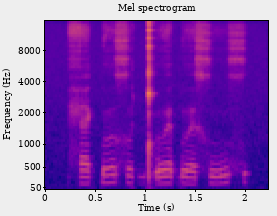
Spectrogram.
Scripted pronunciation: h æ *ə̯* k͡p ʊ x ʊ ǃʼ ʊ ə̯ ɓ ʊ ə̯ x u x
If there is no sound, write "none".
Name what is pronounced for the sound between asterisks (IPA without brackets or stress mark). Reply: none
